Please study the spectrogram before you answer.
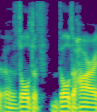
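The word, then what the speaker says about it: Vuhledar: So there's no coincidence here that they're making serious moves on Chasiv Yar and Voldahar, I think is the way you pronounce that one city, and a couple others.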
